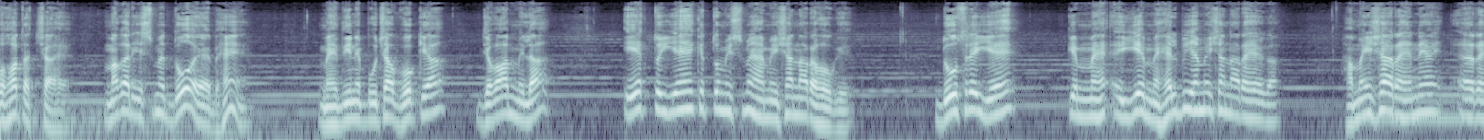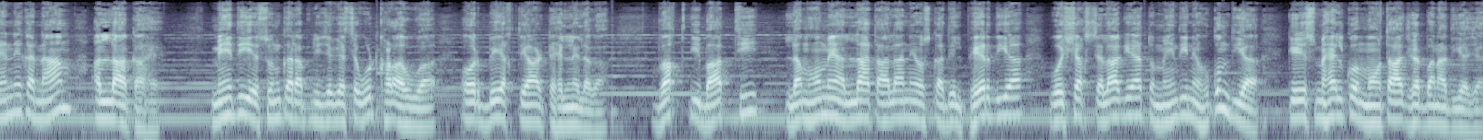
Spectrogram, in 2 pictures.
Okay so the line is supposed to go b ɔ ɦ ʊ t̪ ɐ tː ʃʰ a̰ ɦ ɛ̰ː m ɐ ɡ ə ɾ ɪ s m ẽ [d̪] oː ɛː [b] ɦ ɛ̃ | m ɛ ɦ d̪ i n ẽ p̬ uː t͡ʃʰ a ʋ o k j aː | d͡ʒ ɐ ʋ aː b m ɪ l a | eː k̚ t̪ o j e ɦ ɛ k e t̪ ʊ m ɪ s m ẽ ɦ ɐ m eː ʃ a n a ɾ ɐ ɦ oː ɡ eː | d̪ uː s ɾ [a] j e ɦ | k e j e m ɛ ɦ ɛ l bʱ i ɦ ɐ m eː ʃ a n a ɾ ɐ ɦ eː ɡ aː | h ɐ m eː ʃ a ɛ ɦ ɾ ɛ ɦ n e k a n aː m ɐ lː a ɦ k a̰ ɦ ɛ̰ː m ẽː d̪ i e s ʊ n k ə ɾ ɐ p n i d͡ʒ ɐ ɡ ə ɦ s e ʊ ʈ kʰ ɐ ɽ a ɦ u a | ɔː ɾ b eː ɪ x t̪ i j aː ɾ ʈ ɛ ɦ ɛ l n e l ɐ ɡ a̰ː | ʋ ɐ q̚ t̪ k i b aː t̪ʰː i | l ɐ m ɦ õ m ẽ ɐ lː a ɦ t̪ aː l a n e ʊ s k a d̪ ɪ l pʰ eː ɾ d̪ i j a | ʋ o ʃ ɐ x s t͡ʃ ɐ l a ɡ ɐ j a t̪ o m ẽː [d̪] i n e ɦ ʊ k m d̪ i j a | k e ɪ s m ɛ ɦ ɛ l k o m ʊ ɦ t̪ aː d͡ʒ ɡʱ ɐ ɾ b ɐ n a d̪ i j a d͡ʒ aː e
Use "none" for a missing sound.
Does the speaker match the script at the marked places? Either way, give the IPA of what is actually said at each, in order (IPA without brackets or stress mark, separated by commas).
d̪, b, e, d̪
